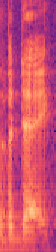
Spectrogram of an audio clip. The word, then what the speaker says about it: bidet: The bidet. Yeah, it's very German. How do you spell it? You know how to spell it? I do. Go. B-I-D-E-T. Wrong. Really? Sound it out. B-A-D-A-Y, bidet.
